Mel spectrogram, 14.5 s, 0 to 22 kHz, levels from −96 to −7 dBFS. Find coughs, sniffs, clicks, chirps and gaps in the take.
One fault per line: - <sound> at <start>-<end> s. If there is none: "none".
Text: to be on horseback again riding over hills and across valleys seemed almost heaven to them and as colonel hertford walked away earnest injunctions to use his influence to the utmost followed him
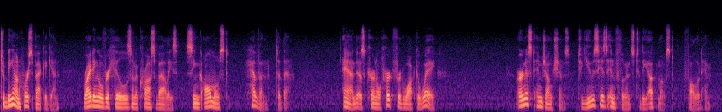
none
